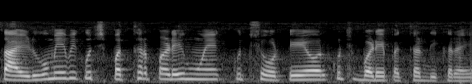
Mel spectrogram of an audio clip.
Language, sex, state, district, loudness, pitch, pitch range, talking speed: Hindi, male, Punjab, Pathankot, -21 LUFS, 230 Hz, 195-245 Hz, 190 wpm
